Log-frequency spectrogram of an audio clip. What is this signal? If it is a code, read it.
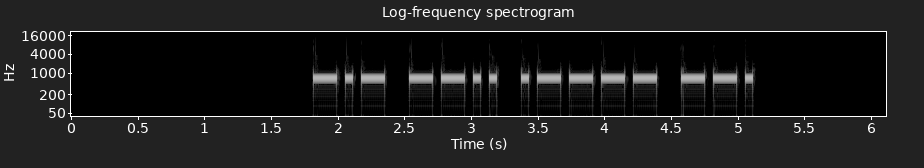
Morse code, heard as a keyed tone, about 20 wpm, 700 Hz. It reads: KZ1G
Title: USA Call Signs - 4 Characters - Repeated 3x - 20wpm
